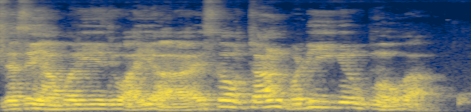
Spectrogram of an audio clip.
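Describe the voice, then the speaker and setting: A man teaching English pronunciation in a slow lesson, spelling out words letter by letter and then saying them, and addressing the viewers as dear children. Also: a little high, lively intonation, distant mic. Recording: very echoey room, voice away from the mic.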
